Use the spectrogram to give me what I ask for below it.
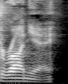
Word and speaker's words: Rainier: Sometimes I'll see Rainier in a bottle, and that blows my fucking mind. – Oh, yeah, that's weird. I believe it's pronounced Rainier, but sure.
